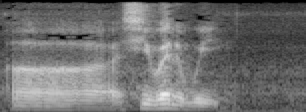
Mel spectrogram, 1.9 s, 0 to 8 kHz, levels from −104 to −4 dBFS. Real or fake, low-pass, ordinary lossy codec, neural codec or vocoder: fake; 7.2 kHz; MP3, 32 kbps; codec, 16 kHz in and 24 kHz out, 1 kbps, XY-Tokenizer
